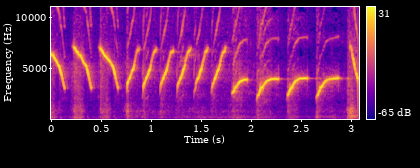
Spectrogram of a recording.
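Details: Canary singing a sequence of loud whistled syllables: several falling sweeps, then a group of rising-and-falling notes, then a run of level, slightly rising whistles, roughly three notes per second.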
